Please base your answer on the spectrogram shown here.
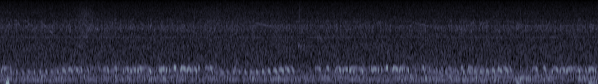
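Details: Black grouse cock displaying at a lek. Unbroken bubbling, rolling coos repeat in long phrases, with a couple of sharp clicks and faint hissy noise higher up.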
